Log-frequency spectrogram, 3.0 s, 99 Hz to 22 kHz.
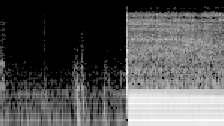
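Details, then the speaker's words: Charles Austen ET100 air pump from a WPL Diamond treatment plant, just after servicing, switched on outdoors: quiet, then a steady, even mains hum with a strong low buzz and no rattle or knocking; good pressure, pump healthy. "So the air pump running. Good pressure there. So they are pretty quiet."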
